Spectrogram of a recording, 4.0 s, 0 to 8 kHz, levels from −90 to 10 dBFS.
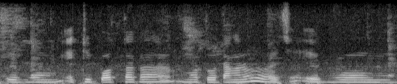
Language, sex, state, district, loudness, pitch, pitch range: Bengali, female, West Bengal, Malda, -18 LUFS, 215 Hz, 210-225 Hz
